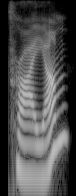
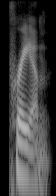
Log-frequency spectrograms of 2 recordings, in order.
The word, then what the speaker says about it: Priam: Some sources say Priam, some say Priam. So I'm just going to keep saying Priam, okay?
